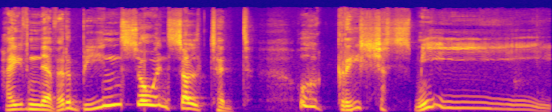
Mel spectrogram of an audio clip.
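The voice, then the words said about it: Bad put-on Welsh accent. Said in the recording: “in a Welsh accent ... that was bloody awful”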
